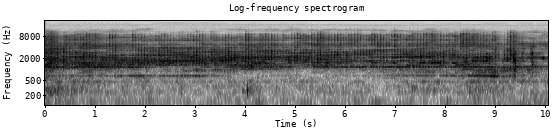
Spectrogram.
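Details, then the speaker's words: Lemax Day of the Dead animated figure with replacement 300CA motor: rapid bright plastic clicking under load from a warped drive pulley smacking and rubbing the housing bottom; an unscrewed vibrating plate also contributes; much quieter once fixed. "that loud clicking sound that was earlier it's much quieter now is the pulley is warped and the pulley was smacking the bottom and rubbing it"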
